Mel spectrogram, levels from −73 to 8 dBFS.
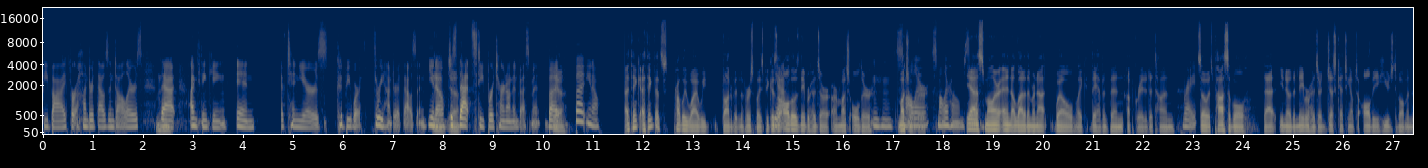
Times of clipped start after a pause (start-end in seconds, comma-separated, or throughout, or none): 4.63-4.77, 11.48-11.63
